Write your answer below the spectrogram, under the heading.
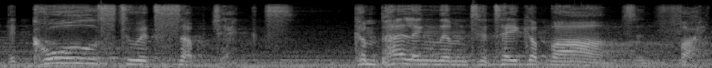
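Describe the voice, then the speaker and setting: A man's voice: high-pitched, sing-song, a little slow, music in the background. An actor playing a mocking male villain who speaks with sneering, theatrical glee in a game cutscene. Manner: sneering, theatrical, playful mockery. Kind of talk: video game cutscene acting. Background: orchestral game score.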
